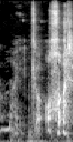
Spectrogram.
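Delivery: high, stunned, shocked whisper.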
